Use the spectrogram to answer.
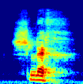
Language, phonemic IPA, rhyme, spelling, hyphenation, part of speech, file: Dutch, /slɛx/, -ɛx, sleg, sleg, noun, Nl-sleg.ogg
- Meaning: wooden sledgehammer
